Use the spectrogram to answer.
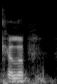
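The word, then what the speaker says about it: Killhope: Often these are pronounced like Stanhope, Killip.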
